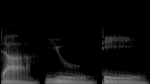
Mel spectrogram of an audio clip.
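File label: "tayuti", concatenated syllables; Affixing experiment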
